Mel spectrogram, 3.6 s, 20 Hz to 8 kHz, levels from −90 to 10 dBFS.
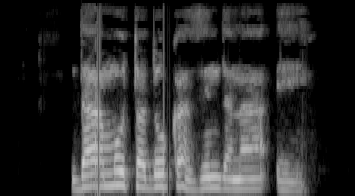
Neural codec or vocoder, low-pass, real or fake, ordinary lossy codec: none; 7.2 kHz; real; AAC, 32 kbps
